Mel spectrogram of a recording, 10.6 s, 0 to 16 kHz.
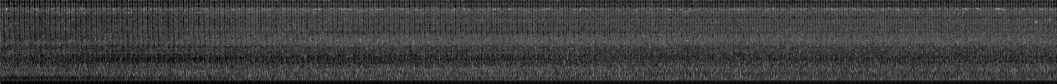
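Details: Audi A6 C7 3.0 TDI V6 diesel idling smoothly and evenly, with a steady low hum and no rattle: normal idle after the service replaced the faulty timing chain tensioner and exhaust camshaft that had caused chain rattle when cold.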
